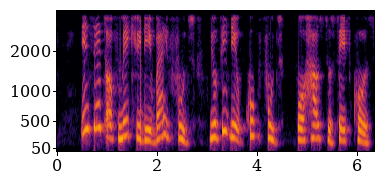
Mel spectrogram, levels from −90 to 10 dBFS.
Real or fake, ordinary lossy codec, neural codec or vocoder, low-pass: real; none; none; 3.6 kHz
